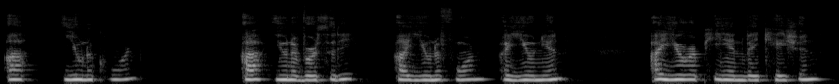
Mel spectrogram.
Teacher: a few words begin with a vowel, but we hear a y sound in front of it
